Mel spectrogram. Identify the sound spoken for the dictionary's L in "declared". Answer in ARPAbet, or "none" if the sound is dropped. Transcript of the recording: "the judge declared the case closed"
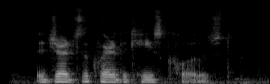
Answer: W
